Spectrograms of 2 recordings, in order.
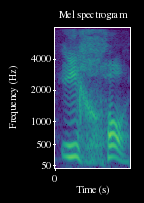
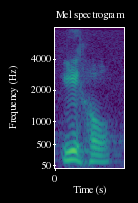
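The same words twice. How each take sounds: First: The first consonant is a harsh throat sound. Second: The first consonant is a soft breathy h. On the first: "No hijo" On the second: "pronunciación aspirada"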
